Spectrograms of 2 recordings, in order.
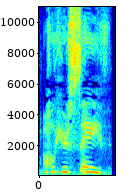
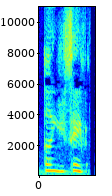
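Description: First: Relieved gasp. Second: Much higher squeal of relief; overjoyed relief. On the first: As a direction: blurt out relief on seeing him. Wife sees husband home. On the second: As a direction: let the relief peak up high. Wife repeats in relief. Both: Acted.

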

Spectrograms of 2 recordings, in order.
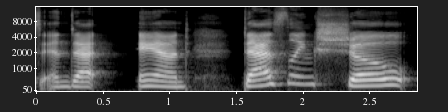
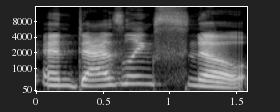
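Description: First: "show" said with an sh sound where "snow" was meant; stumbling on "da-" then "dazzling show"; slip of the tongue. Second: "snow" said clearly with an sn sound, slowly; careful corrected "dazzling snow"; corrected reading. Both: Real, not acted.

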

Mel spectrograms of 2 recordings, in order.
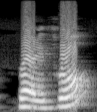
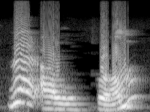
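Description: First: Said in the usual way. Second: Slow, word-by-word question with rising end; slow model question. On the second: Shown as a demonstration. Teacher modelling the question for learners, slowly. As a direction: draw each word out for learners to follow.

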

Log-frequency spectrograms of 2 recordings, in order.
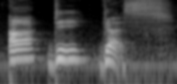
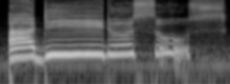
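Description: First: Slow, syllable-by-syllable Adidas; teaching pronunciation. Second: Put-on high, drawn-out "Adidas" in a learner's accent; foreign learner's accent. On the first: Acted. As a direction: sound out "Adidas" slowly as a-DI-das. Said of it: "Go ahead, Cal, say it". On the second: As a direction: repeat it slowly with a foreign accent. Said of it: "Cal said".

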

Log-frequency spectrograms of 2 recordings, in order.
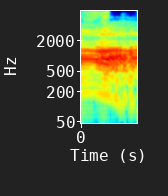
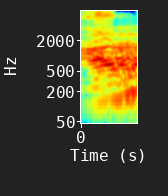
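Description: First: "আ" as a long ah with no r; British-style non-rhotic "আ". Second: "আর" with the final r sounded; American-style rhotic "আর". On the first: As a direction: drop the r, leave an open "আ". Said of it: "ব্রিটিশরা বলে আ". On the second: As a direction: pronounce the r at the end of "আর". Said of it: "আমেরিকানরা বলে". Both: Shown as a demonstration.

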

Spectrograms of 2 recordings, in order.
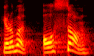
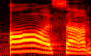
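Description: First: Said in the usual way. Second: Slow, drawn-out Awesome with feeling; long soulful Awesome. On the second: Shown as a demonstration. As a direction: put your soul into Awesome. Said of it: "목소리에 소울을".

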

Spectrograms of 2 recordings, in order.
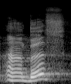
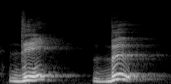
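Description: First: "bœuf" with open eu and sounded f; singular pronunciation. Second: "des bœufs" as "dé beu", silent f; plural pronunciation. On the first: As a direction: slowly sound the final f in "bœuf". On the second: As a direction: drop the f and close the vowel in "bœufs". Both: Shown as a demonstration. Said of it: "ça se prononce pas pareil".

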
